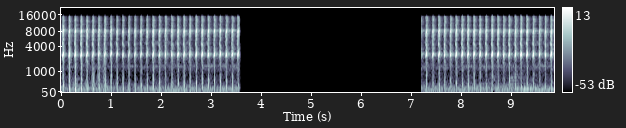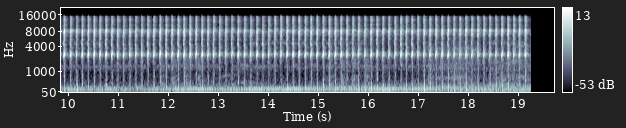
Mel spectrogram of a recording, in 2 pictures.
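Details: Grasshopper known as walang kecek or belalang kerik, offered as a master sound for all birds: long runs of dense, sharp, metallic clicks in a fast steady rhythm, broken by a few seconds of silence, with low hum underneath.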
